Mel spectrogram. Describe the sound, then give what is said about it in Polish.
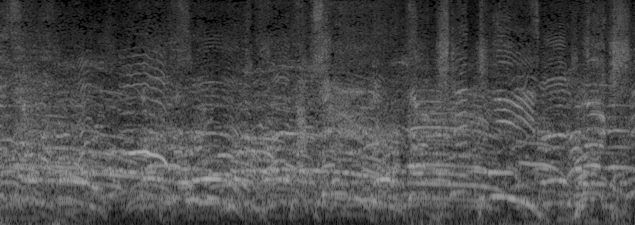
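A large crowd in a passion play shouts and yells angrily all at once, calling for crucifixion, a dense, loud wall of overlapping voices rising and falling continuously throughout. “Ja również tak krzyczałem. Byłem w tym tłumie.”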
